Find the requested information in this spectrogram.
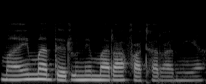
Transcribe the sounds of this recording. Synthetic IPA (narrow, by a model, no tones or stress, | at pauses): maimad̪ɛɾunɛmaɾafatʰaɾania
